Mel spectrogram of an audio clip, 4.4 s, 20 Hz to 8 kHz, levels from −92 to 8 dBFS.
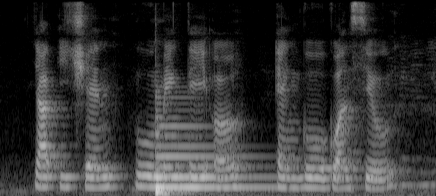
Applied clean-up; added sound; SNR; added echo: none; Bowed string instrument; -4 dB; none.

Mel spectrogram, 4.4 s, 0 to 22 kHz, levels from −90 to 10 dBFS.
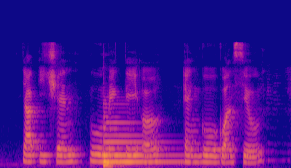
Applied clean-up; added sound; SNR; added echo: neural mask model RNNoise.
